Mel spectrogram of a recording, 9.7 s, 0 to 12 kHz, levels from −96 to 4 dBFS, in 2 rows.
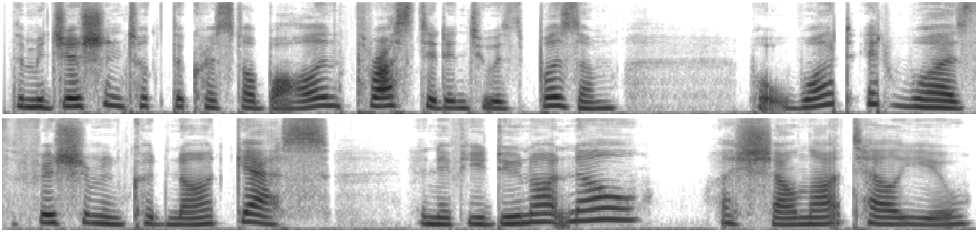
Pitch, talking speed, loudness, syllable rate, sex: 225 Hz, 195 wpm, -21 LUFS, 4.8 syllables/s, female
